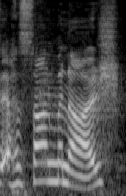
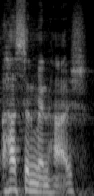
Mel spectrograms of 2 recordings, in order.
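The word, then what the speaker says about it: Hasan Minhaj: of you thank you and it's Hassan Minaj yes no really well my name is Hassen minhaj oh I want to do this I actually want to do this on on National Television good please because everyone that says your name says Hassan Minaj yeah not only is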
